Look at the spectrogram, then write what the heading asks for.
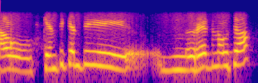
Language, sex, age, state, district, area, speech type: Odia, female, 45-60, Odisha, Sundergarh, rural, conversation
